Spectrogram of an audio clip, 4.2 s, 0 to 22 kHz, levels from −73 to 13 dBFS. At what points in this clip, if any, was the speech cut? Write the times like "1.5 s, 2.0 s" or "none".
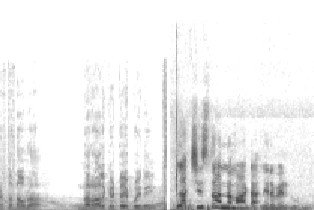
2.2 s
